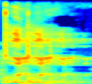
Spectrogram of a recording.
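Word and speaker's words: قل: আর যদি কফ লাম পেশ কুল, দুনক্তাওয়ালা কফ, এটা মোটা করে গলার হুড়কুনির ওখান থেকে উচ্চারণ করতে হয়, কুল কুল এই আওয়াজ আসে।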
